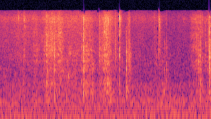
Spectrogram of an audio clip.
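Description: Brown paper bag crinkling and rustling in a series of quick crackles as a hand reaches into it, over a steady low hum.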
